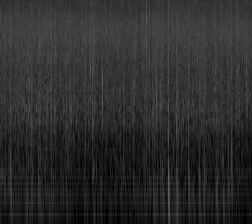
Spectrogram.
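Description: Steady rain patters onto a tent, a dense, even hiss of countless drops with occasional sharper individual splats, continuous, with no voices.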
